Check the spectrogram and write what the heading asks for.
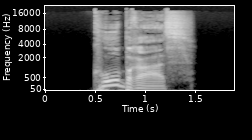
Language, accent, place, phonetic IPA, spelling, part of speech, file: German, Germany, Berlin, [ˈkoːbʁas], Kobras, noun, De-Kobras.ogg
- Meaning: plural of Kobra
